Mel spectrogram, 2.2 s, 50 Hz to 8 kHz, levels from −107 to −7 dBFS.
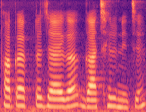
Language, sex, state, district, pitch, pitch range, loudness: Bengali, female, West Bengal, Purulia, 210 Hz, 195-225 Hz, -19 LUFS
